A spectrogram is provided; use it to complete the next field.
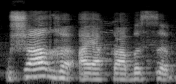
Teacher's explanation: Q-dan sonra sait ilə başlanan söz və yaxud da şəkilçi gələrsə nə olacaq? Qğ əvəzlənməsi baş verəcək.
